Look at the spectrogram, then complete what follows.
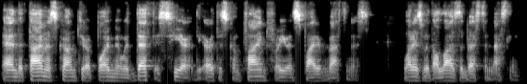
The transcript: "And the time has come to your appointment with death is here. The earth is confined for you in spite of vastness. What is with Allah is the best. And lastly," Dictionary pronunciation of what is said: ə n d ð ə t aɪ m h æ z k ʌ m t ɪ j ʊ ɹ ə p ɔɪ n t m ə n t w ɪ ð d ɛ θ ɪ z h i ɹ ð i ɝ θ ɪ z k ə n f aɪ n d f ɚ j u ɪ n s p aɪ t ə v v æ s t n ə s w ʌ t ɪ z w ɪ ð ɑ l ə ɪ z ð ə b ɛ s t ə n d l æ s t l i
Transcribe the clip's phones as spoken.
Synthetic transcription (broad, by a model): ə n ð ə t aɪ m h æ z k ʌ m t ɪ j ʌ ɹ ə p ɔɪ n m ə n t w ɪ ð d ɛ θ ɪ z h i ɹ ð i ɝ θ ɪ z k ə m f aɪ n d f ɚ j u ɪ n s p aɪ ə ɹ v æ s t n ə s w ʌ t ɪ z w ɪ ð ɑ l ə ɪ z ð ə b ɛ s t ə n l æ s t l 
